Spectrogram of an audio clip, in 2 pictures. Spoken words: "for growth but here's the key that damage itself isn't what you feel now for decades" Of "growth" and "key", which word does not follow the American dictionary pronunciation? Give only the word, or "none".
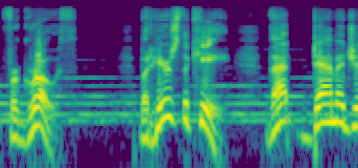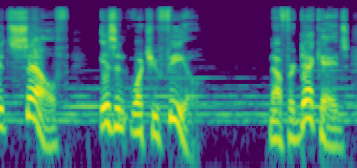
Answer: none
